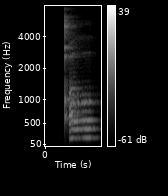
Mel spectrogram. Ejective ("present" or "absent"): present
